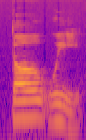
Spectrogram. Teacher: we only changed that initial second tone into a first tone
